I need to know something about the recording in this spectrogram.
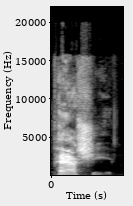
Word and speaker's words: Pashy: George rhymes with flashy? He's Jashy Pash. Oh, he means the last name rhymes. George Pashy.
